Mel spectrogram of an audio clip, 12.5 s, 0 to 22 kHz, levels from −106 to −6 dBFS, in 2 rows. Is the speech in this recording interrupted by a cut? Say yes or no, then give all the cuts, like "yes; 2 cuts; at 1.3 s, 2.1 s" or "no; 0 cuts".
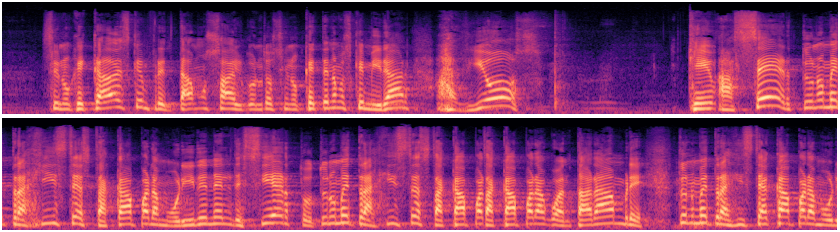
yes; 3 cuts; at 1.9 s, 5.3 s, 9.9 s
